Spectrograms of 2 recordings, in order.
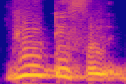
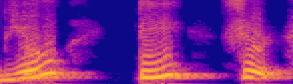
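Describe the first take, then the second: First: Said in the usual way. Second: beautiful broken into three slow, separate syllables; teacher slowly sounding out beautiful in pieces. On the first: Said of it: "ഇതൊക്കെ ഒറ്റ വേർഡിലാണോ". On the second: Shown as a demonstration. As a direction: pause after each syllable of beautiful. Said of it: "ഒരു ബ്രീത്തിലല്ല നിങ്ങൾ ആ word".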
